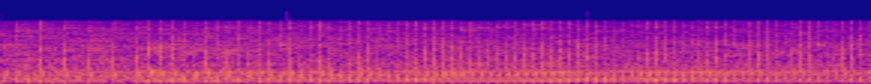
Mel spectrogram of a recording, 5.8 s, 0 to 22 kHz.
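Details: Old BSA 220cc single-cylinder stationary engine running just after first start following repair, on a jury-rigged tank: quick, even popping beat at steady speed with no misses or stumbles; firing cleanly, normal running.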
